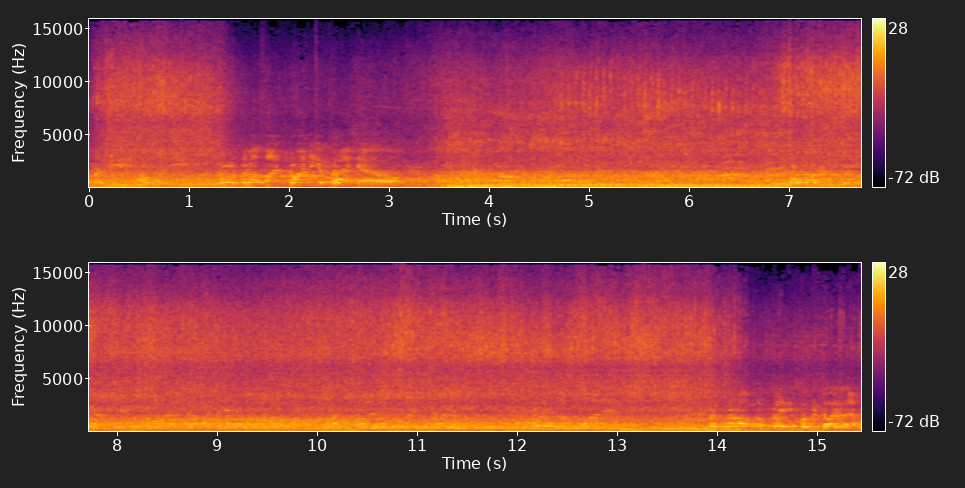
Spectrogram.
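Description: Metal crunches as cars crash into each other.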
